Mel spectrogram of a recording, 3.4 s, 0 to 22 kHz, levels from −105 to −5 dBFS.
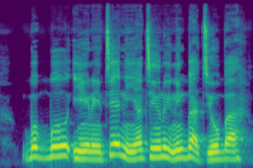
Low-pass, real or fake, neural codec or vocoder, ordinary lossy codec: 19.8 kHz; fake; vocoder, 44.1 kHz, 128 mel bands every 512 samples, BigVGAN v2; none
